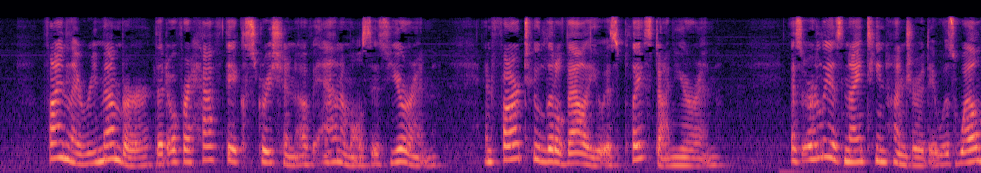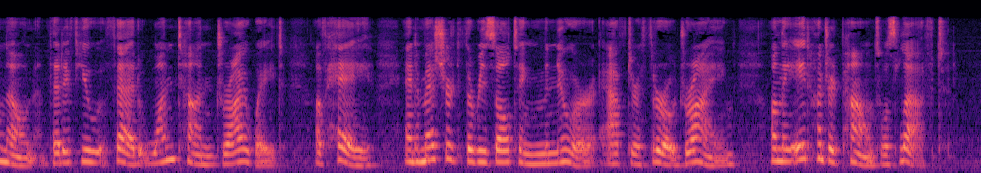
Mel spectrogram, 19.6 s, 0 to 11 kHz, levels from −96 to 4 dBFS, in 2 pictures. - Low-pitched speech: No, high, 220 Hz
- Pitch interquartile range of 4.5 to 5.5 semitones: Yes, average, 4.8 semitones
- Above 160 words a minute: No, average, 155 wpm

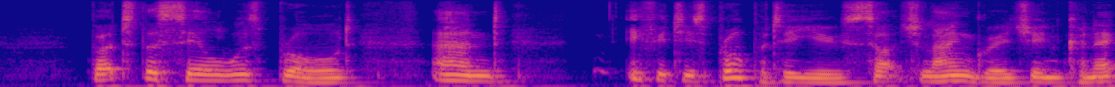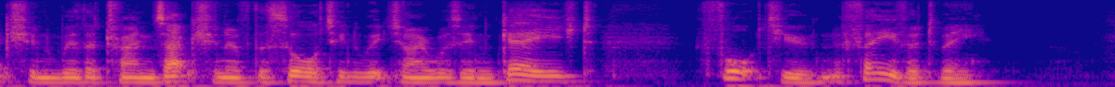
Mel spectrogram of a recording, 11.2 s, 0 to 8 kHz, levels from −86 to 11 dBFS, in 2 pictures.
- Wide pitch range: No, average, 4.2 semitones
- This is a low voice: Yes, low, 120 Hz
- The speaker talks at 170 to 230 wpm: No, average, 160 wpm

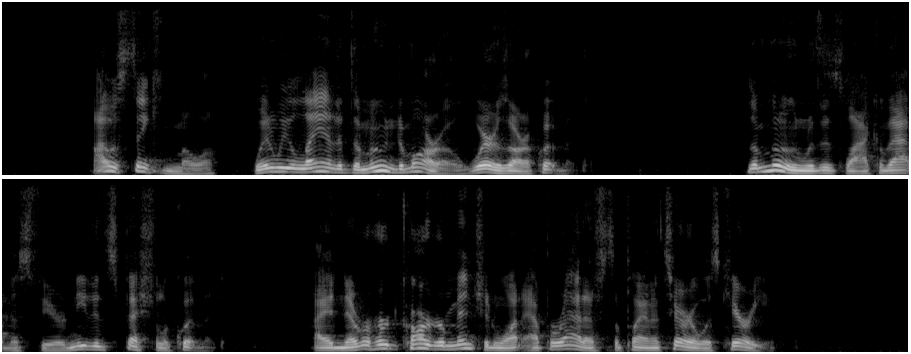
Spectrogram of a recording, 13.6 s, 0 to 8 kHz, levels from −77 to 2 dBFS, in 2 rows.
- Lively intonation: Yes, wide, 7.5 semitones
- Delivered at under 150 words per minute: No, average, 170 wpm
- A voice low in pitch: Yes, low, 125 Hz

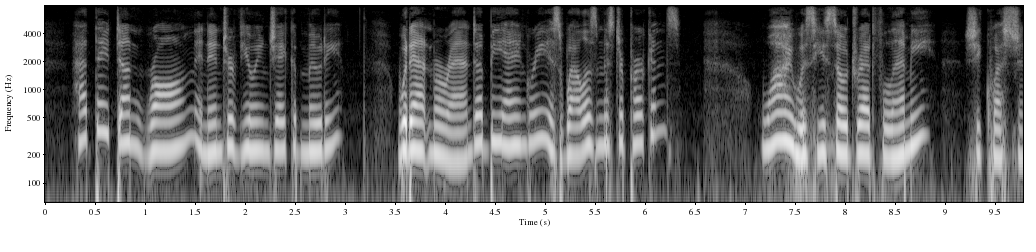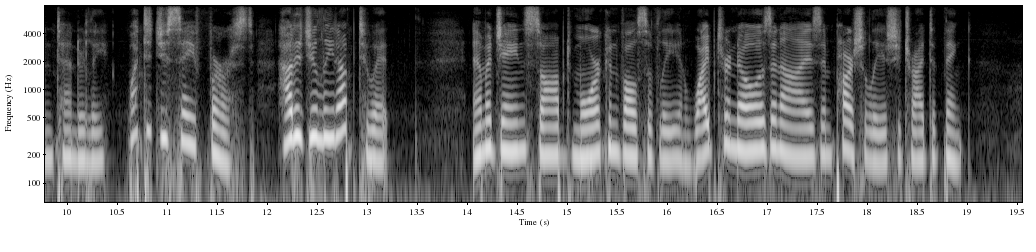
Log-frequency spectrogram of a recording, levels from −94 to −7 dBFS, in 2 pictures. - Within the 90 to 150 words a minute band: No, average, 170 wpm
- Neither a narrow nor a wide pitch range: Yes, average, 4.7 semitones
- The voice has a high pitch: Yes, high, 215 Hz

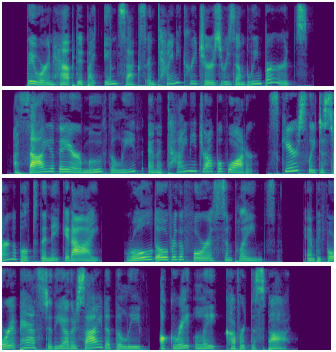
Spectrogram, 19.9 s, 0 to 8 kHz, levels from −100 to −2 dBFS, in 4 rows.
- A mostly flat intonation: No, average, 4.9 semitones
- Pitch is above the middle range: Yes, high, 200 Hz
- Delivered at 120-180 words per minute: Yes, average, 155 wpm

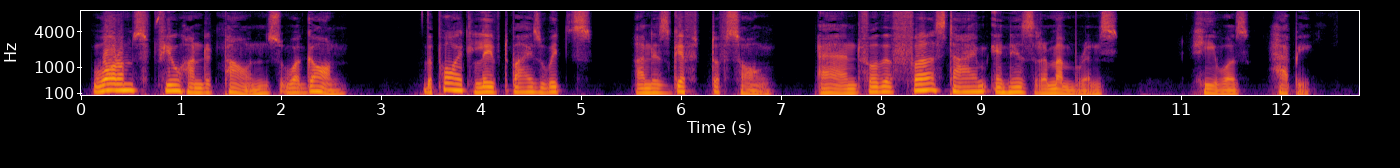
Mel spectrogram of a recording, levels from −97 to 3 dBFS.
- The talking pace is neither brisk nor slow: No, slow, 130 wpm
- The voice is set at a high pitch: No, low, 120 Hz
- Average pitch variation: No, wide, 5.7 semitones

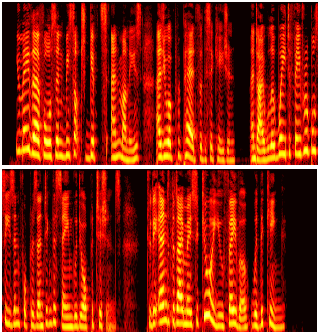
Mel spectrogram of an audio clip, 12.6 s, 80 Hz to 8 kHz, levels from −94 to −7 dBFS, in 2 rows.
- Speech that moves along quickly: Yes, fast, 210 wpm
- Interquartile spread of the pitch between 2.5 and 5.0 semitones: No, wide, 5.4 semitones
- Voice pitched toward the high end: Yes, high, 230 Hz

